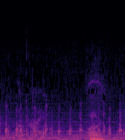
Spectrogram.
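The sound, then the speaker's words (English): Several escaping chickens cluck, squawk and flutter in a busy, overlapping jumble, with a louder burst of squawking near the end, lively, with no talking. “Chickens flutter.”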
